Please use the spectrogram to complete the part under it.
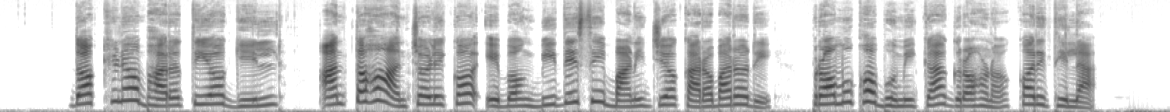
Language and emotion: Odia, neutral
